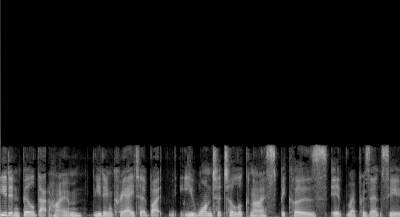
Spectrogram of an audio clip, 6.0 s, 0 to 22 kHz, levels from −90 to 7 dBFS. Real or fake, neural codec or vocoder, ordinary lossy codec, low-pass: real; none; MP3, 48 kbps; 7.2 kHz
